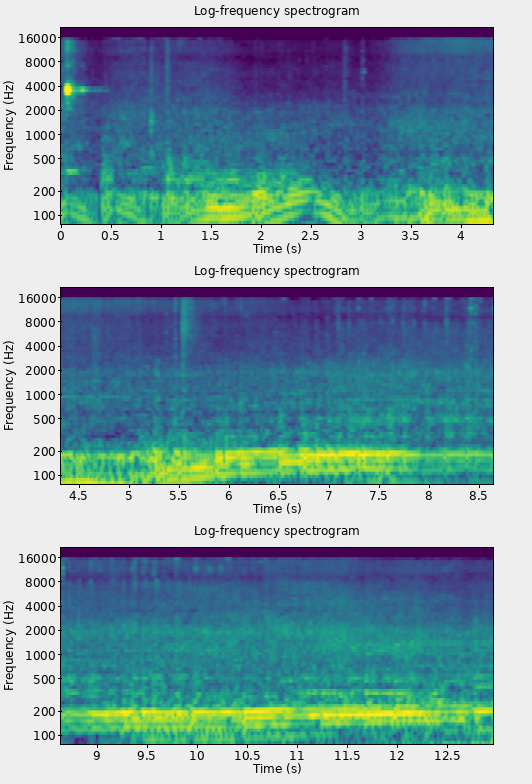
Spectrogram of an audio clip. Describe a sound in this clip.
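A motorcycle engine runs close by, revving up and down as it rides.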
